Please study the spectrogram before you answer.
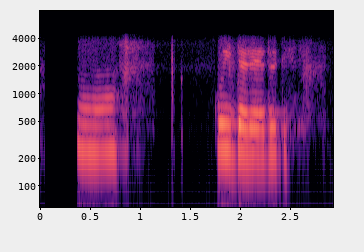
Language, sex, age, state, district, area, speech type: Manipuri, female, 18-30, Manipur, Churachandpur, rural, conversation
